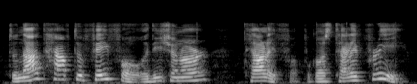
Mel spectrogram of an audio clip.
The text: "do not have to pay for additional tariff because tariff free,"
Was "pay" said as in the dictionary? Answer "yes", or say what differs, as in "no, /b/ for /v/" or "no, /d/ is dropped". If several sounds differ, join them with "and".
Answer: no, /f/ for /p/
